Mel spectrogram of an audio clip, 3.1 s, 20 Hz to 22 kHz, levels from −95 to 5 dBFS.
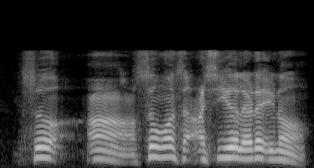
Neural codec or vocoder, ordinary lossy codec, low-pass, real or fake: none; AAC, 32 kbps; 7.2 kHz; real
